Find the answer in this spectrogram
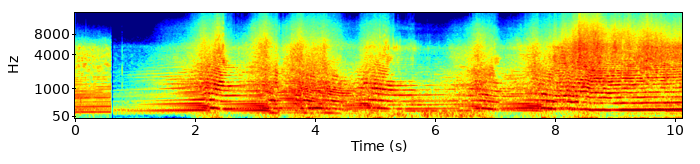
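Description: A Honda Civic's engine accelerating hard down the strip, revving up with its pitch climbing and dropping back at each upshift, several times over. Near the end a steadier engine note holds before another rise.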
